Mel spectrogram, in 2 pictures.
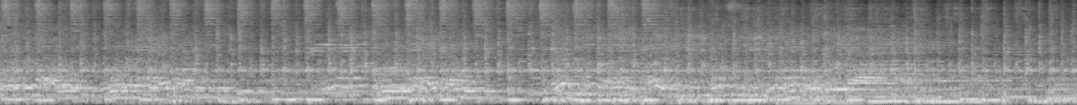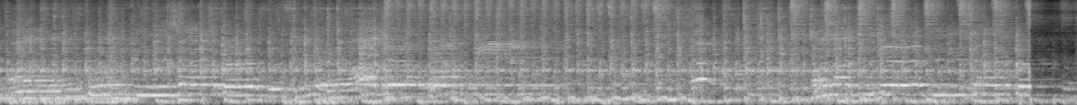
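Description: A man singing live into a microphone over a fuji band, with drums and even, rhythmic percussion.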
